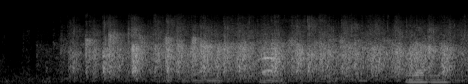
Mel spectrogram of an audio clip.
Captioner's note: applauds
